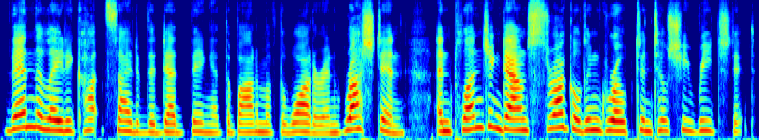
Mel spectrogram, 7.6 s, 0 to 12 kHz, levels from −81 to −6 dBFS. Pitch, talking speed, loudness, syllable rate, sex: 240 Hz, 220 wpm, -18 LUFS, 5.0 syllables/s, female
